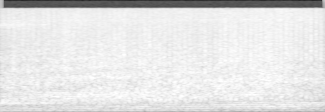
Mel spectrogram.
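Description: A rescue helicopter at Sun Peaks Resort, returning from a search operation with a missing teen snowboarder, roars with a steady rotor thump and engine whine, filling the scene loudly and continuously for a few seconds, with no voices.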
